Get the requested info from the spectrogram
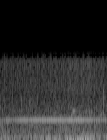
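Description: A faint steady hum on a single unchanging pitch, over a low background rumble.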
